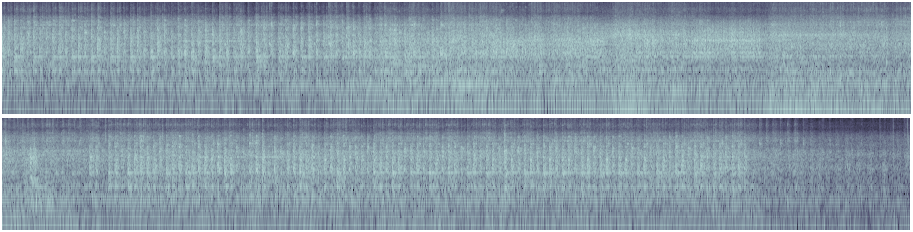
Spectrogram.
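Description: Tractor diesel engine running steadily while the tractor is driven slowly, heard from the driver's seat. Near the end the engine sound drops and quietens.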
